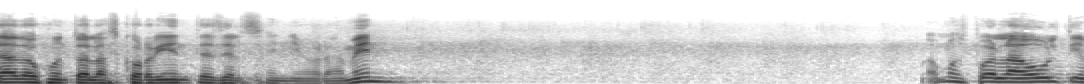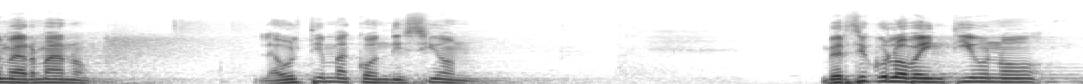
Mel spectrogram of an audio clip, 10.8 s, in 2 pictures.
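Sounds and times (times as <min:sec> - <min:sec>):
speech: 0:00.0 - 0:02.2, 0:04.6 - 0:06.1, 0:06.7 - 0:08.0, 0:09.5 - 0:10.8
audience clapping loudly: 0:00.0 - 0:06.7.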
